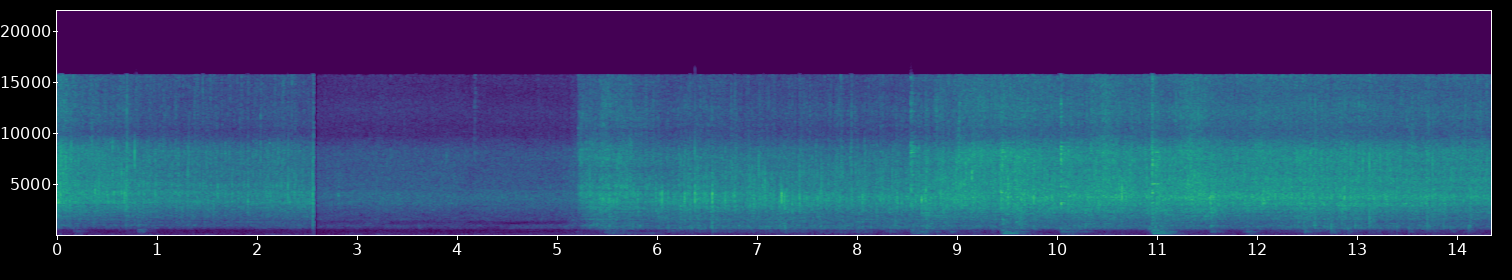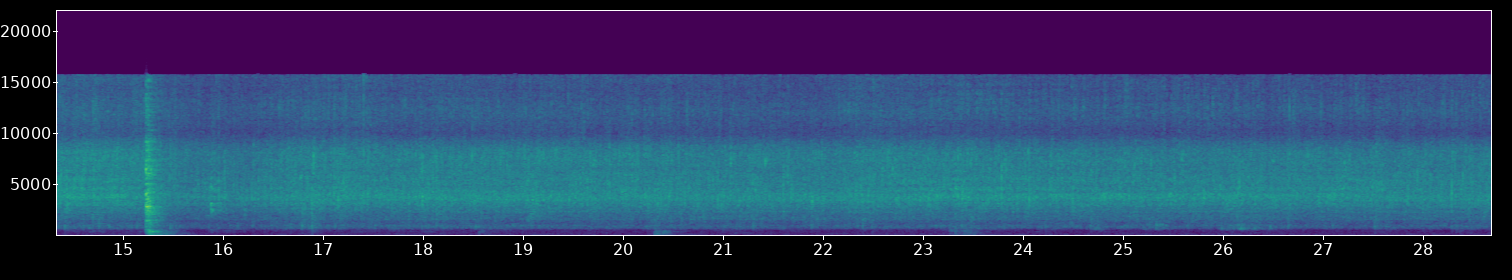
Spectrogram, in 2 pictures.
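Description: Chopped onions and tomatoes sizzling in hot oil in a steel kadhai, with a metal spatula scraping the pan as it stirs. The sizzle drops away for a couple of seconds about three seconds in, and a single sharp knock, the loudest sound, comes about halfway through.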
